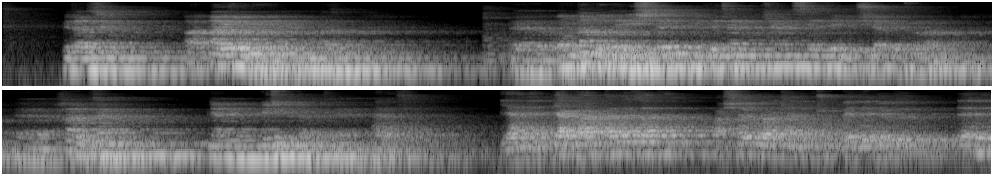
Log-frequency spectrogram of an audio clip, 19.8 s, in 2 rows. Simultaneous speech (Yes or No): No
